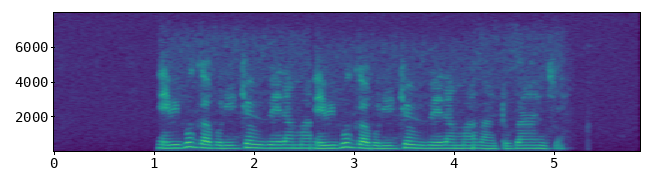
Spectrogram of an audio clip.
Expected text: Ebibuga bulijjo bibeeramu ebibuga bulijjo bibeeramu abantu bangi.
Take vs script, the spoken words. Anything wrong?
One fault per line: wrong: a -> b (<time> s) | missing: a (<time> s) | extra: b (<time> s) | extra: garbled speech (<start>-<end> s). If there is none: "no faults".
no faults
